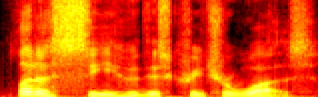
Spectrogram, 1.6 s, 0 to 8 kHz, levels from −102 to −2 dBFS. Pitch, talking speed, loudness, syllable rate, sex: 145 Hz, 265 wpm, -18 LUFS, 6.4 syllables/s, male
